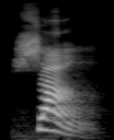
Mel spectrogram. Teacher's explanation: the first syllable here is made of an initial 诗， and a final 昂， and a fourth falling tone.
